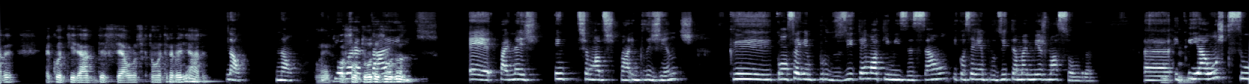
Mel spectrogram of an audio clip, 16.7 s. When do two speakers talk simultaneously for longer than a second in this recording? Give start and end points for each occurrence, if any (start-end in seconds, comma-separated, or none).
4.2-5.5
